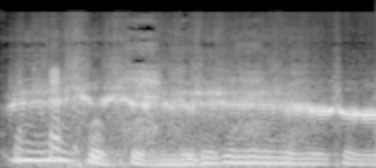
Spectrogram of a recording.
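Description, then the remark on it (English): One person whistles a steady high note while humming a sliding lower tone at the same time, making a continuous, warbling UFO-like sound that wavers throughout. “would you like to hear me whistle and hum at the same time to make a UFO sound?”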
